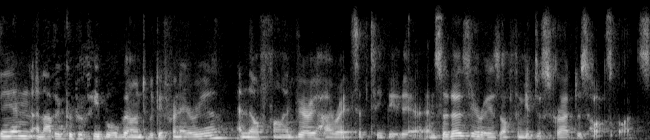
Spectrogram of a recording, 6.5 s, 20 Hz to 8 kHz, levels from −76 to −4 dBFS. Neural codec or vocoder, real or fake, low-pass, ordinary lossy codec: codec, 16 kHz, 4 kbps, X-Codec, HuBERT features, trained on balanced general audio; fake; 7.2 kHz; Opus, 16 kbps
